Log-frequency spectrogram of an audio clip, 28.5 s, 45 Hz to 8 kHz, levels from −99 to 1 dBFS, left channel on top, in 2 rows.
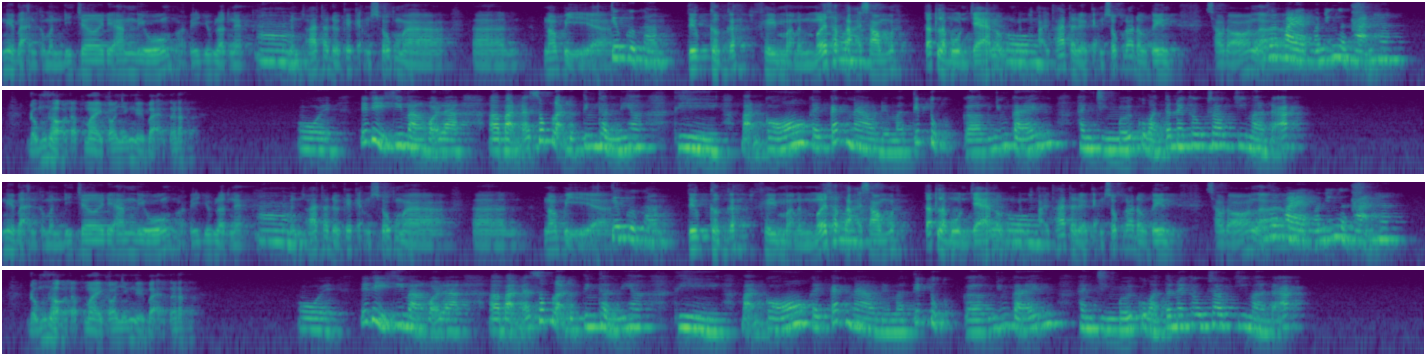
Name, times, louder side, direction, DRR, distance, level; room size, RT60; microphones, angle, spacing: voice 1, 0.0-5.2 5.4-6.1 6.5-6.6 6.9-13.0 13.5-13.7 14.5-16.1, left 1 dB, 15° left, 7 dB, 1.1 m, -36 dB
voice 2, 2.5-3.0 6.1-6.6 8.4-8.6 10.0-10.4 12.5-13.9 17.2-17.5 17.8-23.6 23.8-27.1, left 2 dB, 85° left, 2 dB, 3.9 m, -31 dB
25.0 x 18.5 x 2.2 m, 0.34 s
head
